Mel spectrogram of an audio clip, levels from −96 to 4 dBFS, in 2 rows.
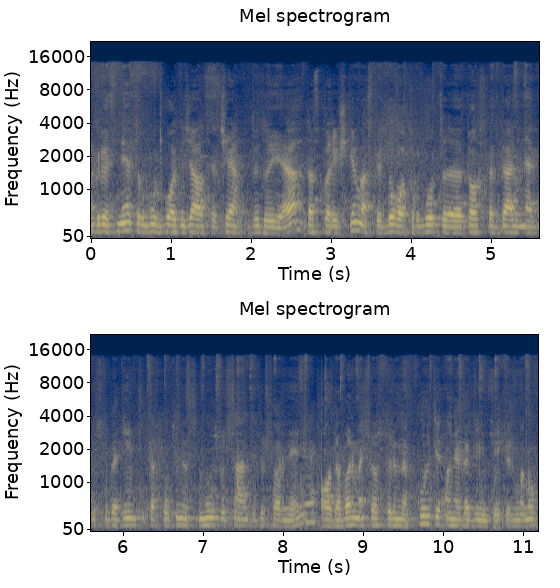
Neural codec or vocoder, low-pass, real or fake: codec, 44.1 kHz, 3.4 kbps, Pupu-Codec; 14.4 kHz; fake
